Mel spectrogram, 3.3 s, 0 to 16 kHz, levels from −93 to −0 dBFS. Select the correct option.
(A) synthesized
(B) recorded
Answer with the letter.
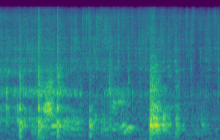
A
